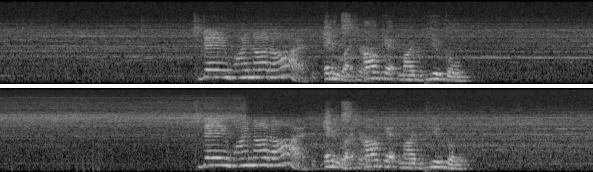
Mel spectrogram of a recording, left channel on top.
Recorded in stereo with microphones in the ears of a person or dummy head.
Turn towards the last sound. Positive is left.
turn(degrees=70)  # may be behind; listen again after turning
